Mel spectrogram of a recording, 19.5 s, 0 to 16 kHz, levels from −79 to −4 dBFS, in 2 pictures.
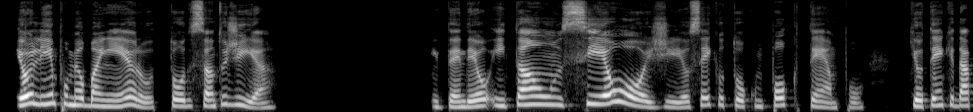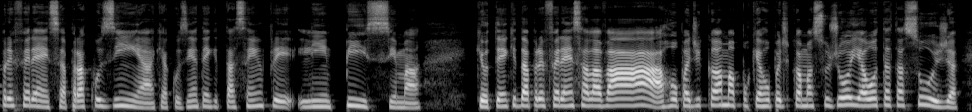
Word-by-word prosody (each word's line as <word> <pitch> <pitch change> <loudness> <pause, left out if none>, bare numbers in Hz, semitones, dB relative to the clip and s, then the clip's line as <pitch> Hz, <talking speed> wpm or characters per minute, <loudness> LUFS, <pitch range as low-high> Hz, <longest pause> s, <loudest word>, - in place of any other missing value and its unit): eu 250 +3 +11
limpo 285 +1 0
o - - 0
meu 240 -1 +2
banheiro 205 -3 0 0.2
todo 205 -2 0
santo 210 +5 0
dia. 170 -11 -3 1.6
Entendeu? 185 +3 0
Então, 250 +4 +3
se 275 +4 +4
hoje 195 - +2
eu 170 +1 -4
sei 235 +6 -2
que 255 - -30
eu - - -4
estou 220 -4 -4
com 195 +1 -13
pouco 235 +4 -3
tempo, 165 -4 -7 0.4
que - - -1
eu 200 - +4
tenho 230 +4 -1
que 245 - -7
dar 220 -1 +2
preferência 215 -6 -3
pra 190 -1 +1
cozinha, 195 -5 -4
que 175 - -11
a - - -7
cozinha 180 +4 -8
tem 195 -1 -7
que 185 - -13
estar 180 0 -6
sempre 205 0 -5
limpíssima, 185 -4 -4 0.5
que 200 - 0
eu 185 - +2
tenho 200 +2 -3
que 230 - -8
dar 220 -1 +3
preferência 220 0 -2
a - - +1
lavar 220 +2 +7
a - - +7
roupa 215 +4 -3
de 215 +1 -8
cama, 230 +1 0
porque 215 -1 -7
a - - 0
roupa 205 +1 -3
de 205 - -13
cama 210 -1 -2
sujou 230 +3 -2
e 235 -2 -1
a 215 - +3
outra 230 +1 -2
tá 230 - -3
suja, 215 -8 -3
210 Hz, 180 wpm, -20 LUFS, 190-230 Hz, 1.6 s, eu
